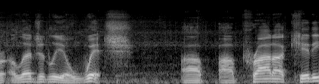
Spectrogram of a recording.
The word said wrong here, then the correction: Prattakitti: I help you to pronounce it. It is Prattakitti.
